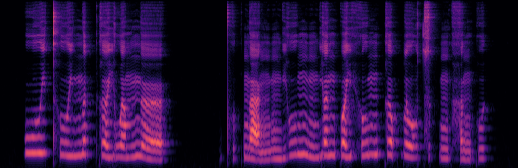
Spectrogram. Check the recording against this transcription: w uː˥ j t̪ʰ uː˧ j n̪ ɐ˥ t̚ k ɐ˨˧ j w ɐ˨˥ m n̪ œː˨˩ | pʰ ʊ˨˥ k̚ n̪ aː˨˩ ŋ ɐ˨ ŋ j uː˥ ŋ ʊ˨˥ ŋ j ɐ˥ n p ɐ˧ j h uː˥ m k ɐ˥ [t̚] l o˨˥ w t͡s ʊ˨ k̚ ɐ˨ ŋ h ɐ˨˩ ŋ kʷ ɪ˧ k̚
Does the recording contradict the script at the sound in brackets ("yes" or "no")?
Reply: yes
